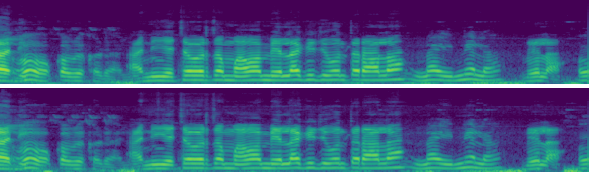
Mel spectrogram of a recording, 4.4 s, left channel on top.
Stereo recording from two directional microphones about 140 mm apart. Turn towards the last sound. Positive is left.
turn(degrees=-30)  # may be behind; listen again after turning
